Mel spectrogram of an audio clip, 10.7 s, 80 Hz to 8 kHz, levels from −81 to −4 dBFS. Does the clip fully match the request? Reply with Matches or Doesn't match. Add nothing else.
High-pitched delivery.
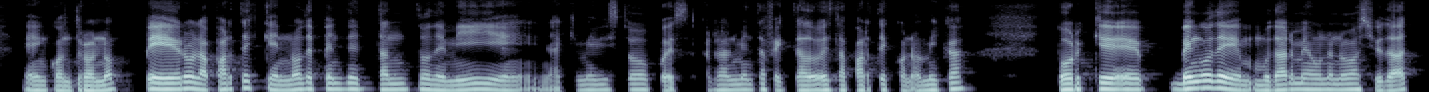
Doesn't match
